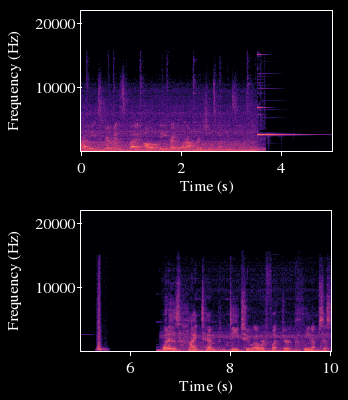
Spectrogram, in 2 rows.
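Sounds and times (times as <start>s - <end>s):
bell ding: 3.5s - 5.1s.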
